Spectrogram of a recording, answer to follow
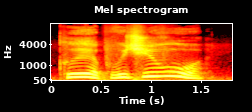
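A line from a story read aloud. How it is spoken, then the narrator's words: Frightened booming. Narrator (Russian): испуганно прогудел белый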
